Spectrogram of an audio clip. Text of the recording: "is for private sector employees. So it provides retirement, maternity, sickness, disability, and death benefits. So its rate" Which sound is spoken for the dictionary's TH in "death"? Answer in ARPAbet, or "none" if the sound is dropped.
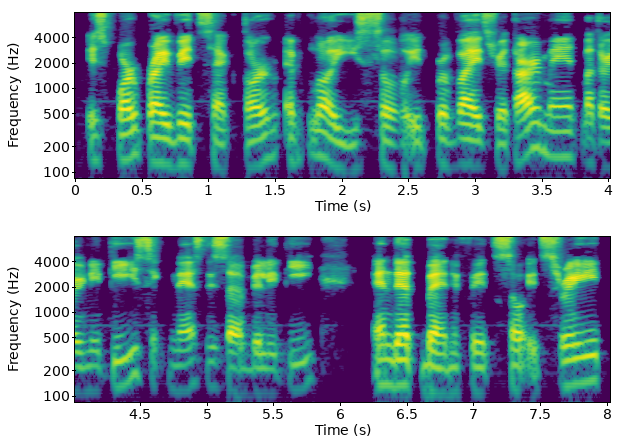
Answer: T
